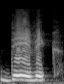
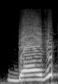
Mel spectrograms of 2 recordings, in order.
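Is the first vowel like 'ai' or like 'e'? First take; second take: e; ai. First: The first vowel is the closer 'e' sound. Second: The first vowel is the open 'ai' sound. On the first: The speaker calls it wrong. "न कि" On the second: The speaker calls it right. "सही है"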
